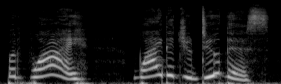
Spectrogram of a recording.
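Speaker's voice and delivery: high, loud pleading cry; anguished shout. Acted. Voya shouting at her boyfriend over the murder. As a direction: demand an answer in anguish.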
